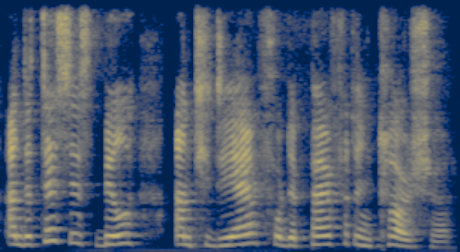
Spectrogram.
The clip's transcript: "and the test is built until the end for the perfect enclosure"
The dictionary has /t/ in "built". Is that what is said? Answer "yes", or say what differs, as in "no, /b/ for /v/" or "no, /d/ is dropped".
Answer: no, /t/ is dropped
